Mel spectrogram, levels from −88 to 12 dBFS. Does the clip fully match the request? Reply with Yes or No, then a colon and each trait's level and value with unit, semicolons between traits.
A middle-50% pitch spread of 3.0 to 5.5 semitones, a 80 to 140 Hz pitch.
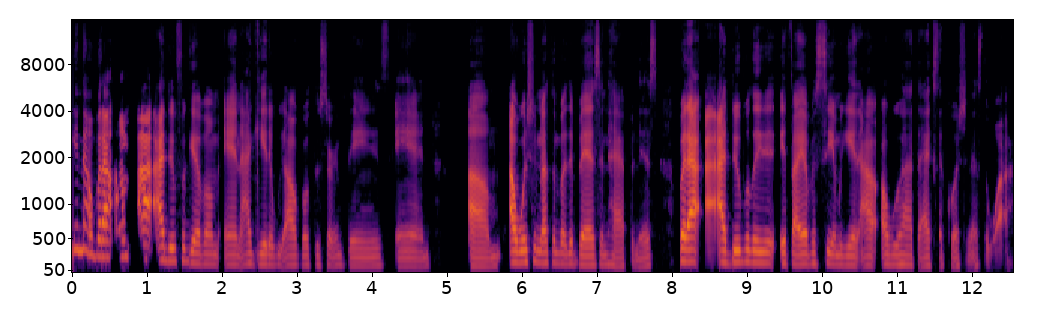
Yes: average, 4.1 semitones; low, 135 Hz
